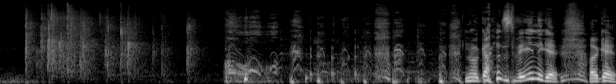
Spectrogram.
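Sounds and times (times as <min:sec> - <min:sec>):
small group of people clapping hands: 0:00.1 - 0:02.6
laughter: 0:02.3 - 0:05.6
speech: 0:04.7 - 0:06.1.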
